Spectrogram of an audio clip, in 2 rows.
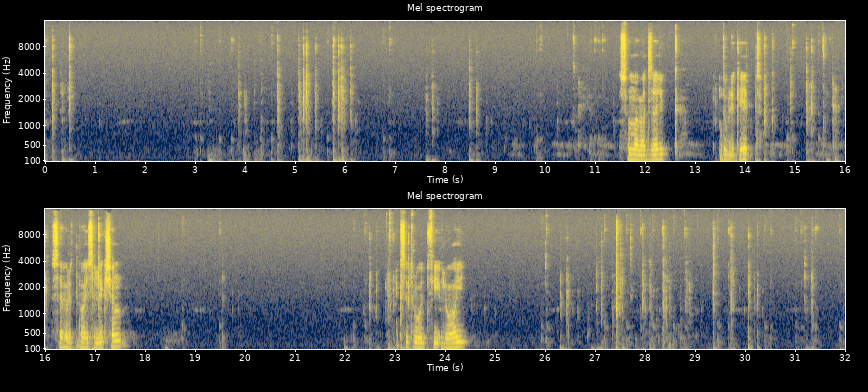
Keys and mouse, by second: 3.5 alt+middle click, 4.4 ctrl+alt+middle click, 5.8 e, 7.7 f, 11.0 click, 14.3 shift+d, 15.3 p, 15.9 Tab, 16.3 click, 16.7 Tab, 17.0 a, 18.8 middle click, 22.2 middle click, 26.3 KP_7, 27.2 alt+shift+middle click, 27.7 ctrl+alt+middle drag, 28.2 alt+shift+middle drag, 28.6 ctrl+middle click, 29.5 alt+shift+middle click, 30.1 Tab, 30.5 click, 31.1 click, 31.3 x, 31.9 click.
